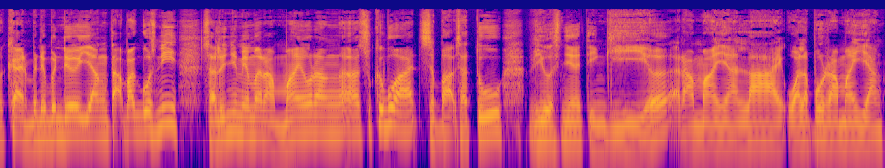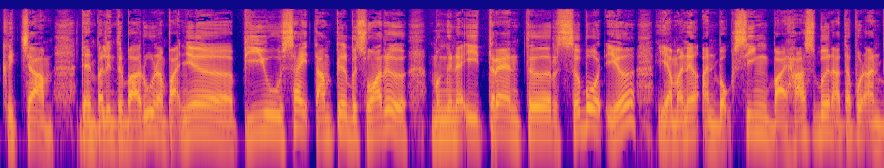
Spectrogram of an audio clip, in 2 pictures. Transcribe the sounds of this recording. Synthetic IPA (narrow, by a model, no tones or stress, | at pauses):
kanbəndəbəndəjaŋt̪a̰ʔbaɡʊs̬nisəlaluɲəmẽmãŋramãjoɾaŋəsukəbuat̪̚səba̰p̚sat̪uviəsɲət̪iŋɡijəra̰majːaŋlajkwalawp̬ʊnramajːaŋkət͡ʃamdanpalɪŋt̪ərbaɾunãmpa̰ʔɲə̃pijusaɪt̪̚ːampɪlbərsuaɾəmə̃ŋənãʔit̪ɾɛnt̪ərsəbʊt̪̚jəjaŋmanãʔanbɔk̚sɪŋbajɦas̬bənat̪awp̬ʊna̰n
